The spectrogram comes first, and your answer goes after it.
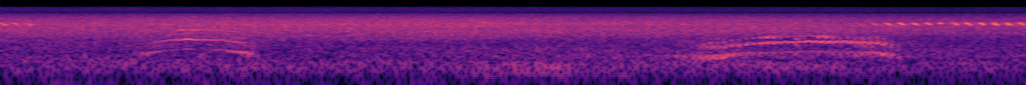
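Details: Brown-and-white park stray cat that moved from a pond's edge to a Western-style garden, uttering two low arched meows, one short, one longer and wavering, against a dense outdoor noise bed.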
